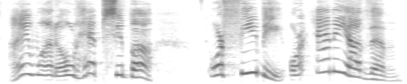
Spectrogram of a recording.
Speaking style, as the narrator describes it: answered Ned, sobbing

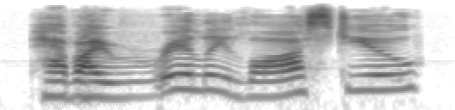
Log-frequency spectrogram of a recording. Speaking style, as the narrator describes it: I moaned

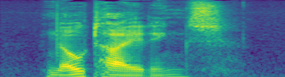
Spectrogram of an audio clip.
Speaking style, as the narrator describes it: said Gabriel wearily

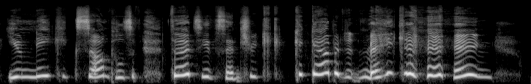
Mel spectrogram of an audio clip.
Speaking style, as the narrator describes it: wailed Miss Plym, and collapsed in tears

